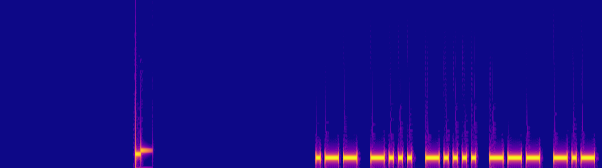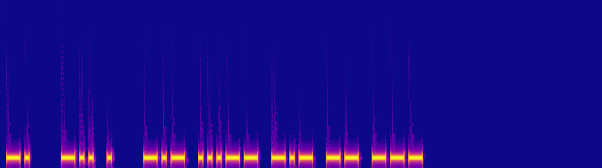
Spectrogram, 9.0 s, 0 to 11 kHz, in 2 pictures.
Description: Morse code, heard as a keyed tone, about 36 wpm, 700 Hz. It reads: WB6OKN DE K3KMO
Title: USA Callsign DE Callsign 35wpm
